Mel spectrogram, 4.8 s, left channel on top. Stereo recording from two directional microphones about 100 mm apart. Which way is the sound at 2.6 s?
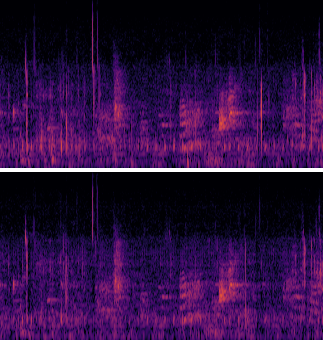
Centre (ahead or behind).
